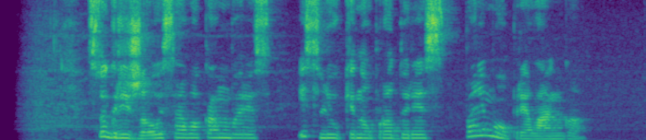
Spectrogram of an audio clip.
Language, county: Lithuanian, Panevėžys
